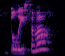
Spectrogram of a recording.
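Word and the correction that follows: Bellesa: Oh, no, it's Bellissa.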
